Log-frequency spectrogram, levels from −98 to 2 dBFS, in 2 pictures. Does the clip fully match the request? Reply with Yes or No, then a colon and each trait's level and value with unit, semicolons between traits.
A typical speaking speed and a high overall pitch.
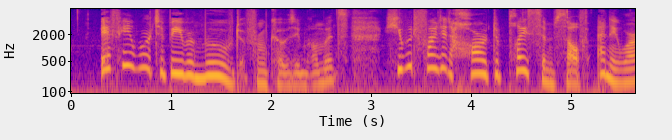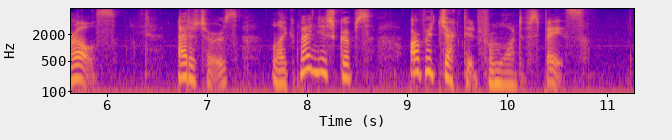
Yes: average, 150 wpm; high, 230 Hz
